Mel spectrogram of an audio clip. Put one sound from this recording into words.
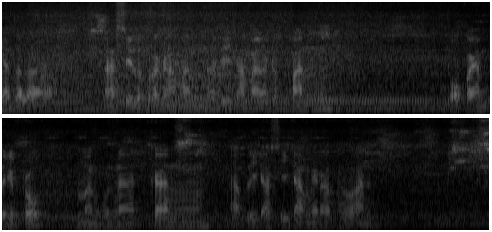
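A young man talks calmly, close to the microphone.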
